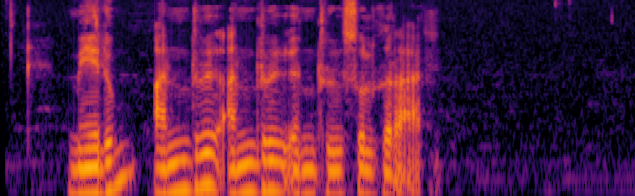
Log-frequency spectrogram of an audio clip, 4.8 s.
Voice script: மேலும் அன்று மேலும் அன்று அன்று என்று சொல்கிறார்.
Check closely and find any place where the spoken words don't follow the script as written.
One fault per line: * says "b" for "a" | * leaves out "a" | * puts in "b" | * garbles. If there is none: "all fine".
* leaves out "மேலும் அன்று"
